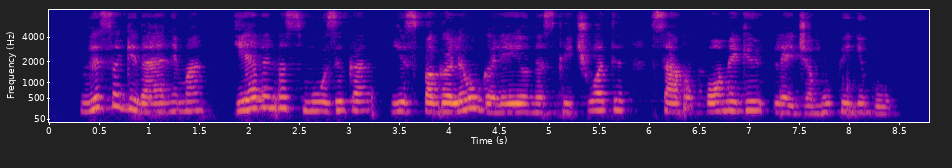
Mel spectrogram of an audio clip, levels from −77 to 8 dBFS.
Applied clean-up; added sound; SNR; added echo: neural mask model DeepFilterNet 3.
